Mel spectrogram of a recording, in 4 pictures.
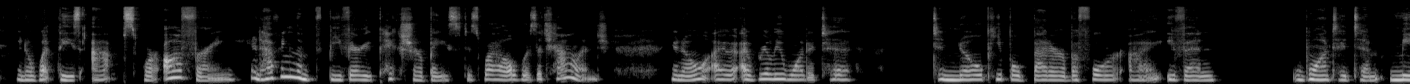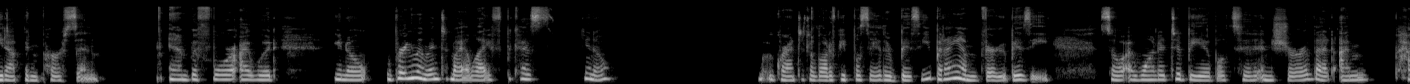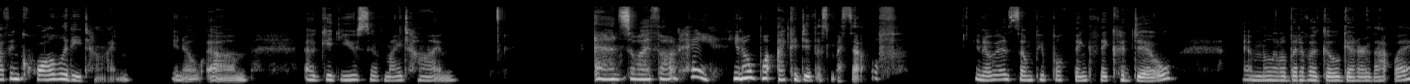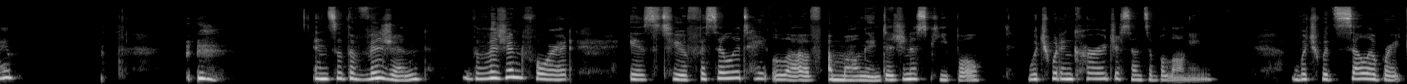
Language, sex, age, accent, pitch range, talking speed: English, female, 30-49, American, 200-250 Hz, 150 wpm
